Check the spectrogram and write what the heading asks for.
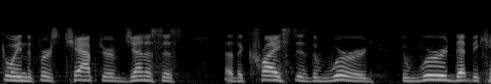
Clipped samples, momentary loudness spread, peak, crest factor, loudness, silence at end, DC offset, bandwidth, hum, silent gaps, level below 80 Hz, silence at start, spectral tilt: under 0.1%; 15 LU; -12 dBFS; 18 dB; -30 LUFS; 0 s; under 0.1%; 5.8 kHz; none; none; -78 dBFS; 0 s; -8.5 dB/octave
